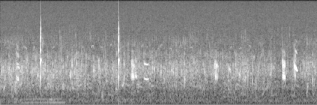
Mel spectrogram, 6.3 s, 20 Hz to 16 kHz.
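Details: Eurasian coot recorded at 9:00 on 6 February 2020 at Ses salines de Mongofre, Menorca; a handful of sharp, clipped notes at uneven intervals over a busy background of faint bird chatter.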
